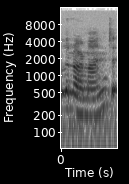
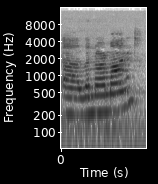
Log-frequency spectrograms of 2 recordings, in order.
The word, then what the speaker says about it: Lenormand: I guess, I say Lenormand, or you would say it with sort of a softer D if you were French, okay.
